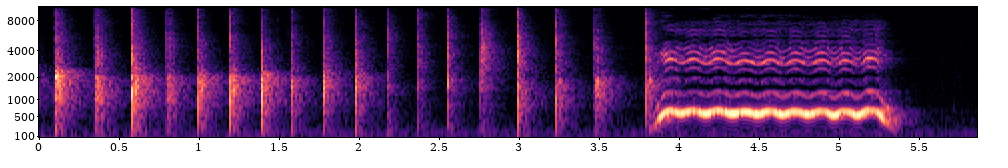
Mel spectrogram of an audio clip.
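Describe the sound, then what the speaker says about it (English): Sharp hand claps come in a steady, even rhythm, about seventeen of them, close and crisp. A long, sustained vocal whoop follows and then cuts off into quiet. "Clap it up again for my girl."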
